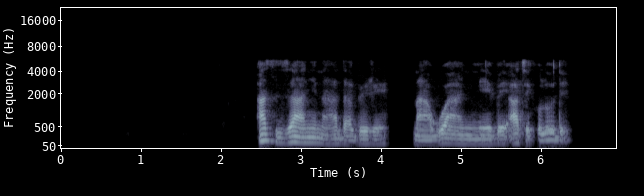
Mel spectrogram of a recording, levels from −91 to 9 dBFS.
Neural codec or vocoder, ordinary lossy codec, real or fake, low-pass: none; none; real; 5.4 kHz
